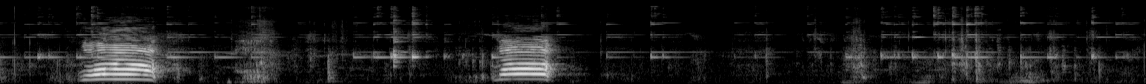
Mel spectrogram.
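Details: Goat at a breeding session crossing a large Boer buck with a Jamunapari doe: two loud, wavering, harmonic bleats about four seconds apart, each lasting about a second, with a steady tonal hum and faint clatter between.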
